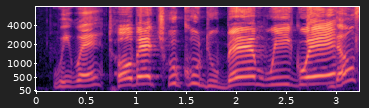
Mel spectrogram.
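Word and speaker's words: Nwigwe: And how do you pronounce Toby's last name? Wigwe. Weegwe?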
